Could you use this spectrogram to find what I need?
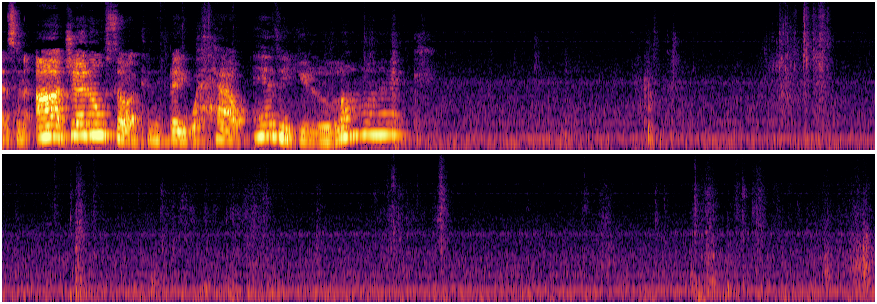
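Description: A plastic stencil rustles as it is lifted and laid down.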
